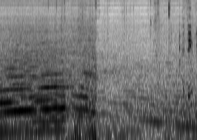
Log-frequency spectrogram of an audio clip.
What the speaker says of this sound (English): squeeze the throttle all the way down to the orange cone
